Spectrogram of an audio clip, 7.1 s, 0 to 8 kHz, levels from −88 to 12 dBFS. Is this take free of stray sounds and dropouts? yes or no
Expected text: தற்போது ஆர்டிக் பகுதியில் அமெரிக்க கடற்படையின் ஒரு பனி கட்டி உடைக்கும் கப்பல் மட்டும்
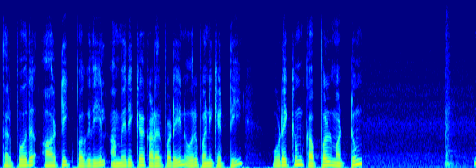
no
